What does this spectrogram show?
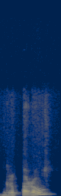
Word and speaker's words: Grouparoo: brian leonard from um group parole is it the right pronunciation group yes okay great kangaroo but yeah yes yesterday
